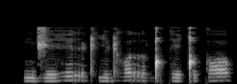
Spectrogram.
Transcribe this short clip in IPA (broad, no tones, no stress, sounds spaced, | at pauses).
n d͡ʒ e ɦ e r ɪ ʈʰ i ɖʱ ɔ r o ɡ͡ǃ ɔ k e ǃ ʊ k ɔ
